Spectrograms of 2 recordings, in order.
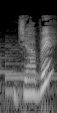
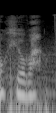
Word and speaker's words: Yahvé: que es Yahvé y no Jehová.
